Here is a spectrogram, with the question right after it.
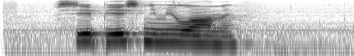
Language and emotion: Russian, neutral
